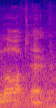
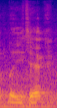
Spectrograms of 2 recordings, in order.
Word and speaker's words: LaTeX: is layered tap but I hear it one side saying la tech and someone else it latex either yesterday so I'm not very sure the official pronunciation but I've always called it lay tech why that as a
